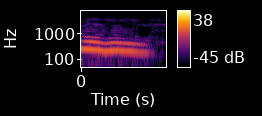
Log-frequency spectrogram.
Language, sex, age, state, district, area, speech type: Kannada, female, 18-30, Karnataka, Dharwad, urban, conversation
